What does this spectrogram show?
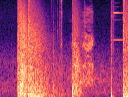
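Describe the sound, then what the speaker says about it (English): A few sharp gunshot bursts in the Rimworld colony game, three or four abrupt cracks with short decaying tails, quiet and spaced apart with no talking over them. "they hit the first shot. Okay, it's only a gunshot"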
